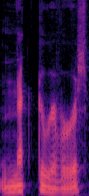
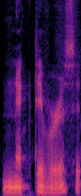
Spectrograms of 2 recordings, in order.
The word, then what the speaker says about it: nectarivorous: You should be careful to pronounce that nectarivorous because if you say nectivorous, it means they eat neckties, which they do not.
